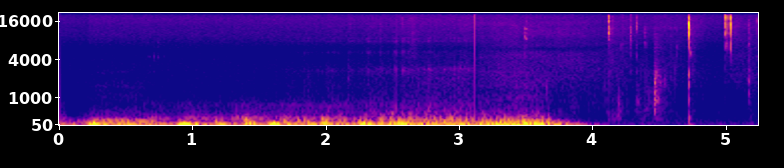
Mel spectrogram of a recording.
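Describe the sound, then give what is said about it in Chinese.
A heartbeat throbs in a dense, low, rhythmic pulse that holds steady, then stops abruptly, leaving silence broken by a few faint clicks. “心跳也听了这么久了”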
